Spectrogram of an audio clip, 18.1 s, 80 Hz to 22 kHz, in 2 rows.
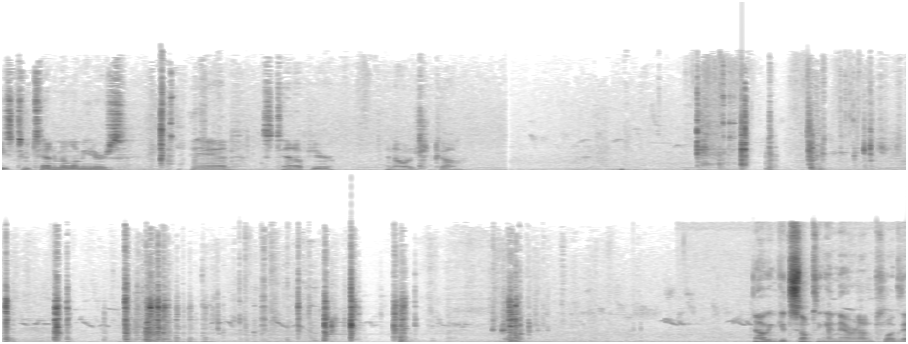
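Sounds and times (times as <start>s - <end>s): metallic clinks and knocks: 6.9s - 14.6s.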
